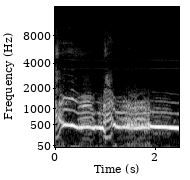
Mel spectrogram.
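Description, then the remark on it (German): A person imitates a coyote howl: one long, sustained tone that rises at the start, wavers with a brief break in the middle, then holds steady and loud. “Ach, so macht der Kojote.”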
